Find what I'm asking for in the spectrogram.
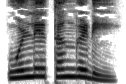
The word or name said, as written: ಧಿಂಕಿಡು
